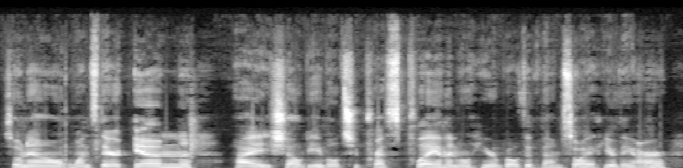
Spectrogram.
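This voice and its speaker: A middle-aged woman hosting a casual software walkthrough, talking informally and thinking aloud as she clicks through each step. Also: low voice, a little slow. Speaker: tutorial host.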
